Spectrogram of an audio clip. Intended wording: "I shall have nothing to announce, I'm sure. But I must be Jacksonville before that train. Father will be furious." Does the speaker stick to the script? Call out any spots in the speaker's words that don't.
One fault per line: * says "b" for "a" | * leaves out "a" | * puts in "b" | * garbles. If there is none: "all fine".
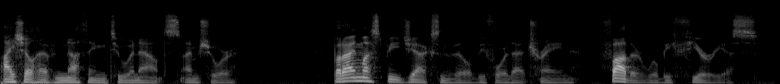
all fine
